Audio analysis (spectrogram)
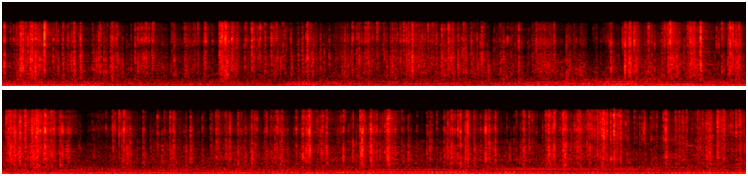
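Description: Both hands handle a vintage printed paper movie film strip wound on two wooden spools, with fingertips rolling and crinkling the paper. A steady stream of dense, bright crinkles and rustles with sharp little ticks runs throughout, over a constant low hum.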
